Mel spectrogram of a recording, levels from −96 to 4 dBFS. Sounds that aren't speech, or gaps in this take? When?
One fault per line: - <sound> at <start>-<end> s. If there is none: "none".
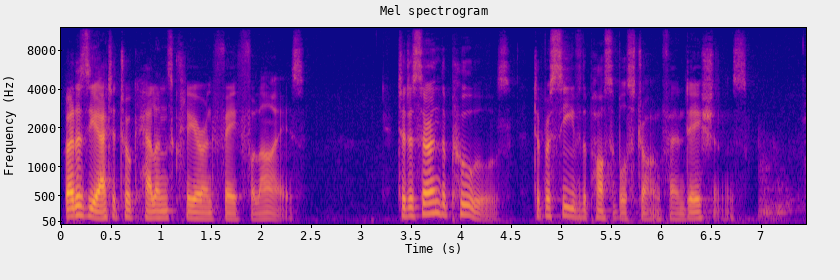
none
